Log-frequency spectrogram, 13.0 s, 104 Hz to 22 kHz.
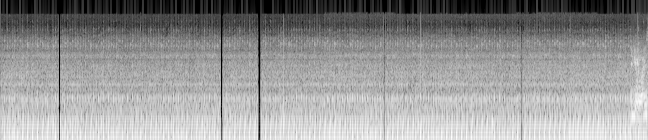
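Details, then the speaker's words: Restored John Deere 316 lawn tractor running after restoration: steady, even putter at a fast idle with no knocks or misses; the engine runs smooth and healthy. "so what I'm going to do at this point is start up the RoR so you can hear what it sounds [Applause] like sounds good"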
